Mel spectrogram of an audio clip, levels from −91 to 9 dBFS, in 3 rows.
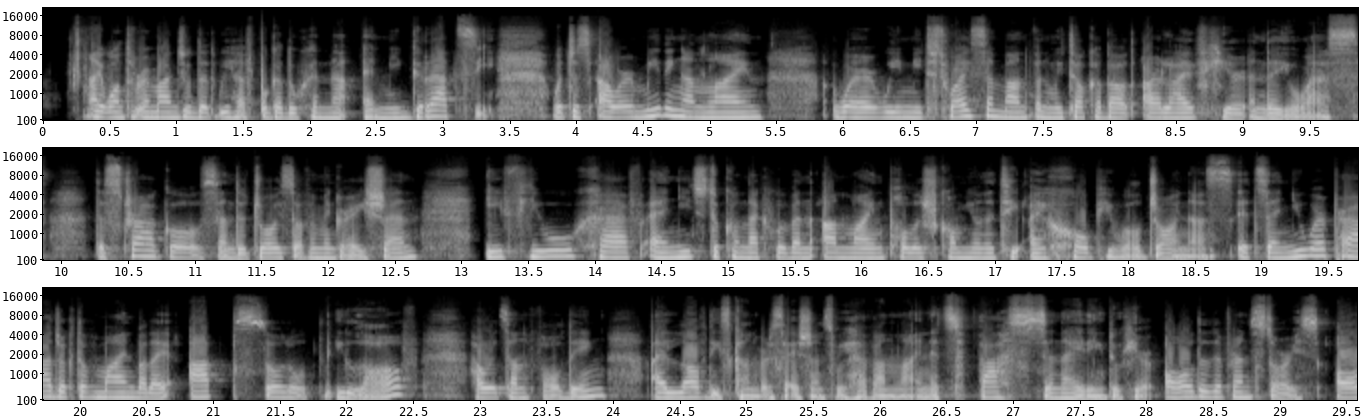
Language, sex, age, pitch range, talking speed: English, female, 30-49, 170-200 Hz, 175 wpm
